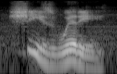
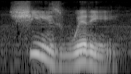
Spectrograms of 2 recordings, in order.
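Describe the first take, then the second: No difference in how they are said.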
